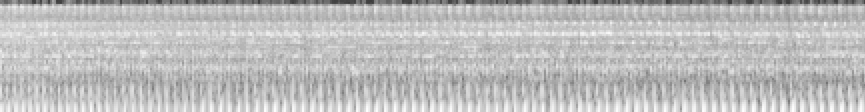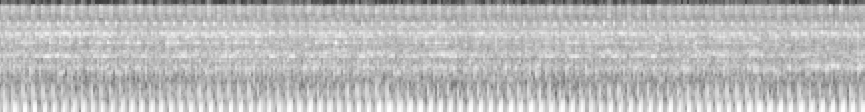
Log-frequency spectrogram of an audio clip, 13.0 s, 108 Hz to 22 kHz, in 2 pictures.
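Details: 2006 Honda Rancher after carburetor cleaning, choke off: steady, even single-cylinder thumping about three and a half beats a second, no misses or clatter; healthy engine.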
